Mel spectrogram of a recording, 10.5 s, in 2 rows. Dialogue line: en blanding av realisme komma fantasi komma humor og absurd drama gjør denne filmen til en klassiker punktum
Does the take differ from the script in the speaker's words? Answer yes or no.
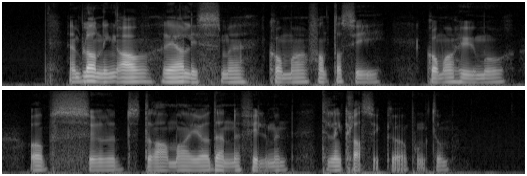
no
